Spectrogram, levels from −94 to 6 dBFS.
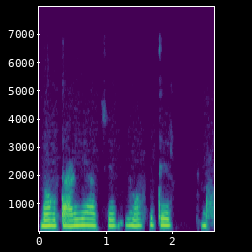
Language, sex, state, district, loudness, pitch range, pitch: Bengali, female, West Bengal, Purulia, -16 LUFS, 215-225 Hz, 215 Hz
